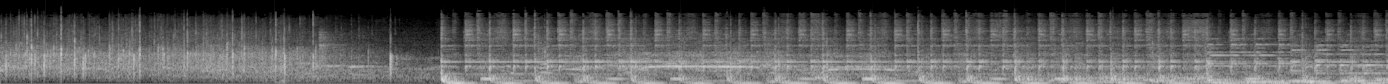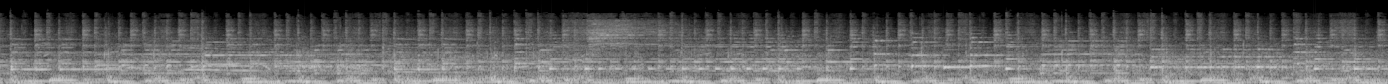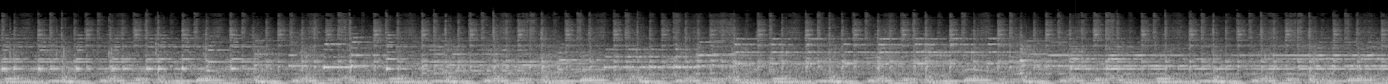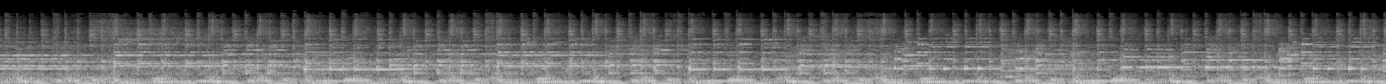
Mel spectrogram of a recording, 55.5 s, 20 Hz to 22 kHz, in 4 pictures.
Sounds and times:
Drum: 0:04.4 - 0:55.5.

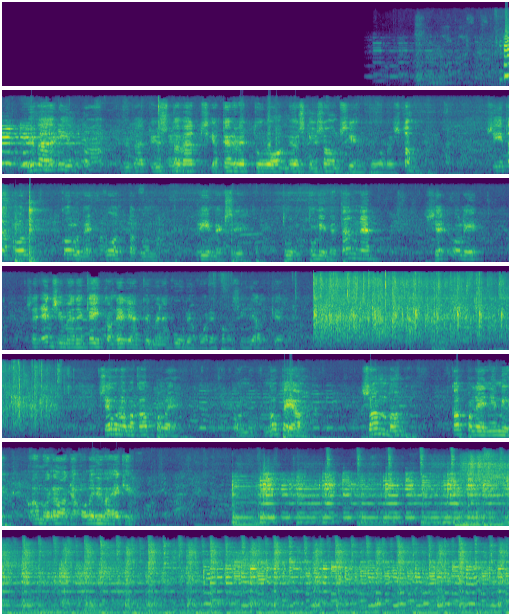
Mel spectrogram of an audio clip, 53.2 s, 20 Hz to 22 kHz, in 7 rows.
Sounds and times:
Speech: 0:06.6 - 0:27.3, 0:31.4 - 0:35.1, 0:35.8 - 0:41.5.

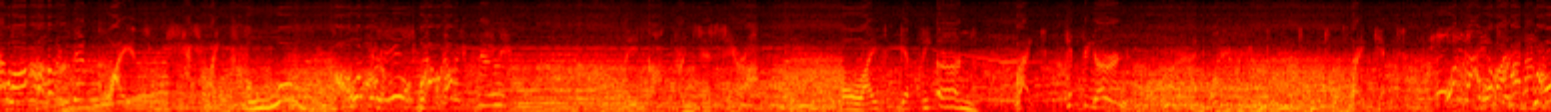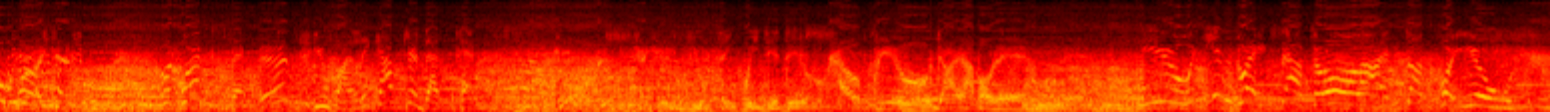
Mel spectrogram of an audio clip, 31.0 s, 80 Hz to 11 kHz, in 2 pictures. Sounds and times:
Music: 0:00.0 - 0:31.0.

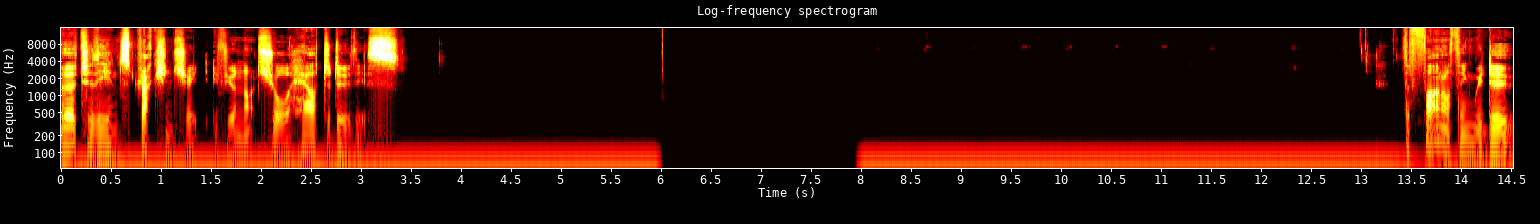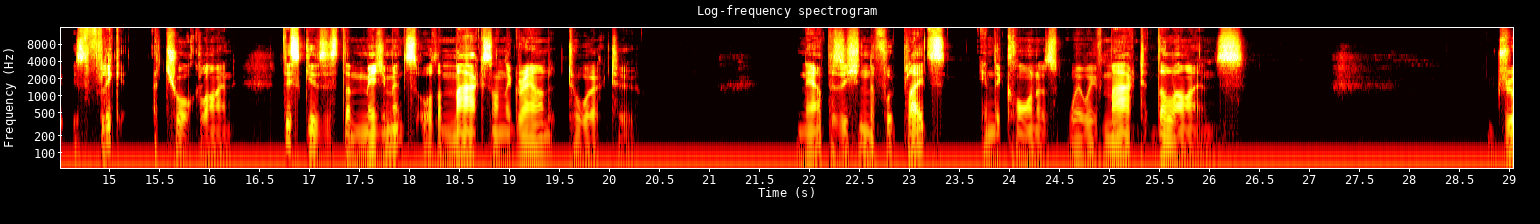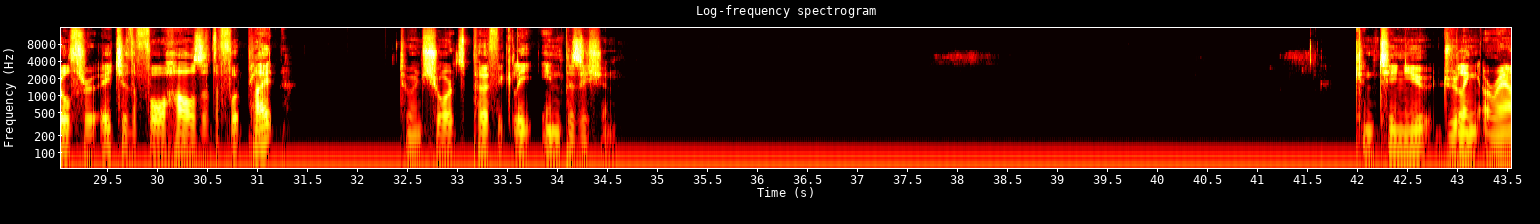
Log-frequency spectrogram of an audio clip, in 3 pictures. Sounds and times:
Speech: 0:00.0 - 0:03.4, 0:13.0 - 0:20.3, 0:21.9 - 0:26.4, 0:28.8 - 0:31.4, 0:32.4 - 0:34.7, 0:41.5 - 0:43.5.

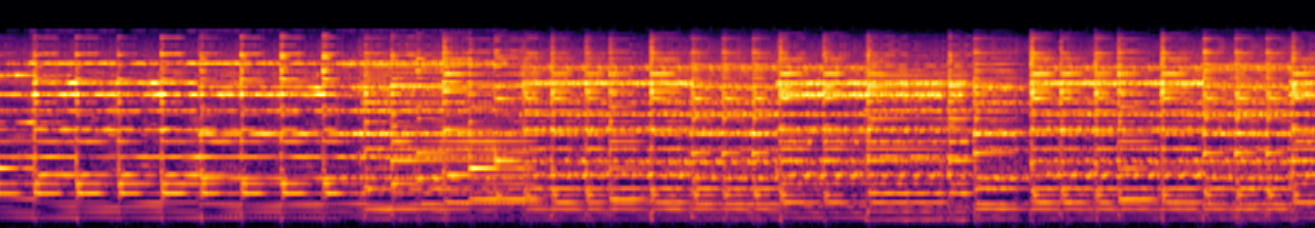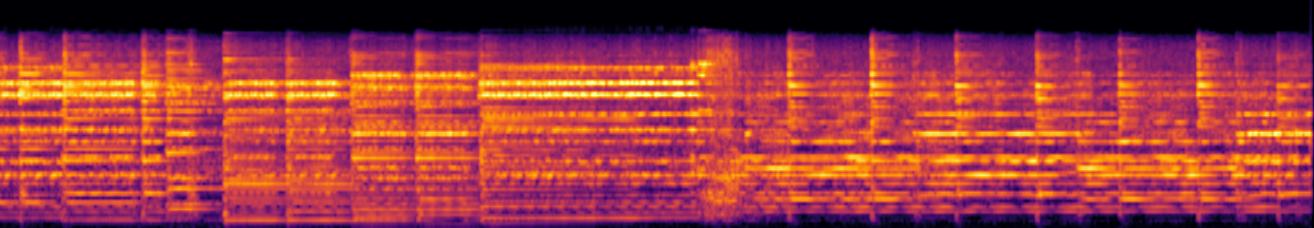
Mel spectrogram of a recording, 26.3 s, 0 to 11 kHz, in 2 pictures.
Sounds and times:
Electric piano: 0:00.0 - 0:26.2
Electronic organ: 0:00.0 - 0:26.2.

